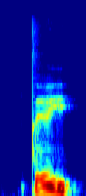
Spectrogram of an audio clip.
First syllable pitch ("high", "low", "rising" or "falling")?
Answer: rising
